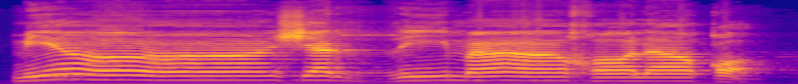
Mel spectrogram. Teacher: Qalqalahnya kita pantulkan dengan qalqalah yang besar atau kubro namanya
